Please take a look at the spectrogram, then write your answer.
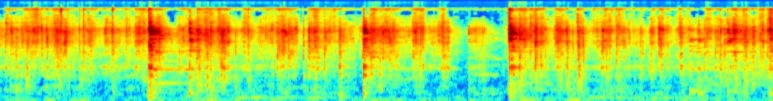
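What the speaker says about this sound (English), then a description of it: "Now add some milk and again mix it well." A spoon stirs donut batter with milk in a bowl, giving repeated scraping and clinking strokes with a few sharper knocks against the side, close and clear, with no talk.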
